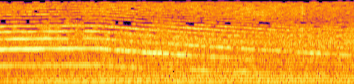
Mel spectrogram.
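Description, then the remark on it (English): An army patrol car siren wails in long, slowly sliding tones over a steady low rumble of engine and road noise, fairly loud and continuous with no one speaking. “Just an army patrol car.”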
